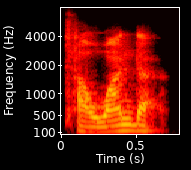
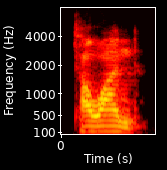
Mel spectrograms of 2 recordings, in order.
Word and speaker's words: Tawanda: I like people to pronounce it like it's Tawanda. Tawanda. Yeah, Tawanda is how you say it, like in my language, Shona.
